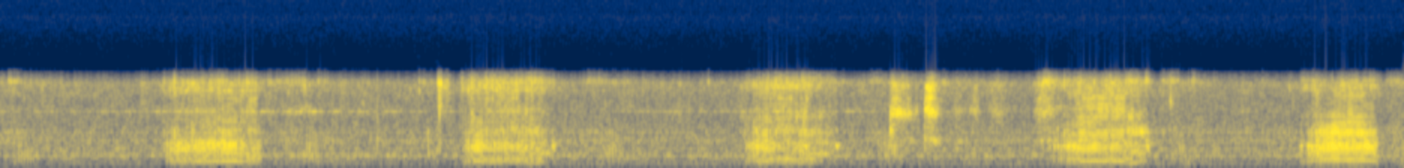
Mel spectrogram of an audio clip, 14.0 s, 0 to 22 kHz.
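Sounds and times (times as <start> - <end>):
puppy snoring: 1.6 - 3.4, 4.6 - 6.4, 7.4 - 8.5, 10.4 - 12.0, 13.0 - 14.0.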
